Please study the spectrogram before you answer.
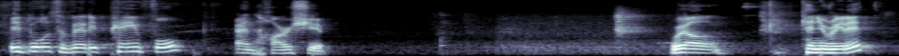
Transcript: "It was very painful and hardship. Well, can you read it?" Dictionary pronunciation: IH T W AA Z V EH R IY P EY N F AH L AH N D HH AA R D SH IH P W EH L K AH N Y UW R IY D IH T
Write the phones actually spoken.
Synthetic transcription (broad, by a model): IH T W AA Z V EH R IY P EY N F AH L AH N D HH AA R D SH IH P W EH L K AH N Y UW R IY D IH T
